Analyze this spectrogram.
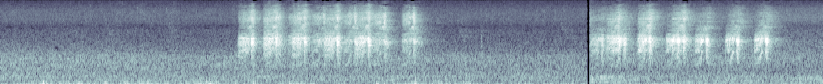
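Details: Perched on a tree branch, a black magpie screams in two separate bursts, each of about seven coarse, grating notes delivered rapidly and evenly, with a short quiet pause between the runs.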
